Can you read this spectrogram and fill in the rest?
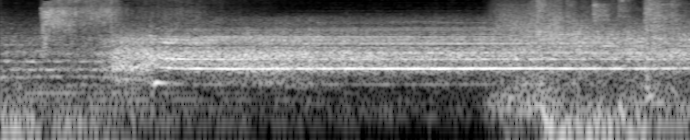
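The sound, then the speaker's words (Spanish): A loud, drawn-out goal cry at a football game played among vineyards and irrigation ditches holds one strained pitch for about three seconds, forceful, over a rough, noisy background. “Mientras el grito de gol está ahí entre acequia y acequia.”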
